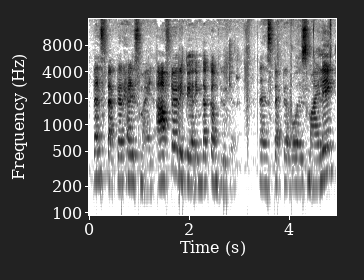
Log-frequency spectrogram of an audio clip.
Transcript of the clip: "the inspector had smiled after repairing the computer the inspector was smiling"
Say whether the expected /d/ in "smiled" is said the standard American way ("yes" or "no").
yes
